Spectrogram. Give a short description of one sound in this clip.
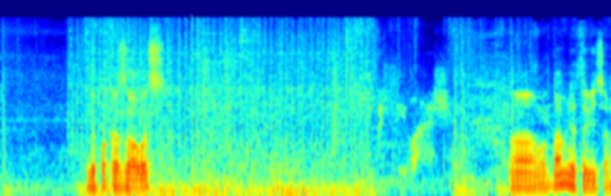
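Gunshots crack rapidly in a video game.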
